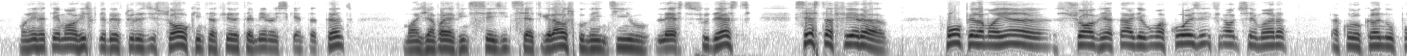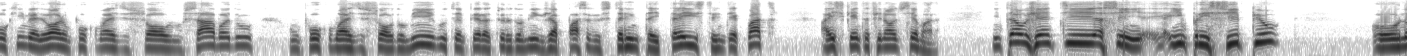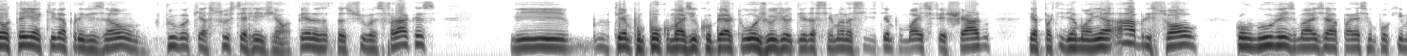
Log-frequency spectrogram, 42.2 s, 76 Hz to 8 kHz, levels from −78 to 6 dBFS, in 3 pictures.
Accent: Brazilian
